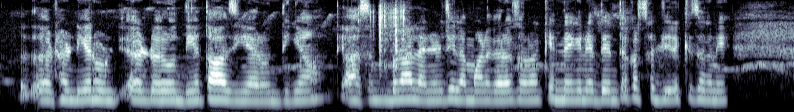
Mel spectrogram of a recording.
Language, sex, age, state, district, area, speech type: Dogri, female, 18-30, Jammu and Kashmir, Kathua, rural, spontaneous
